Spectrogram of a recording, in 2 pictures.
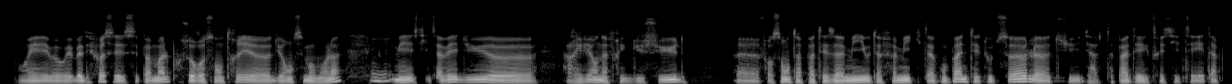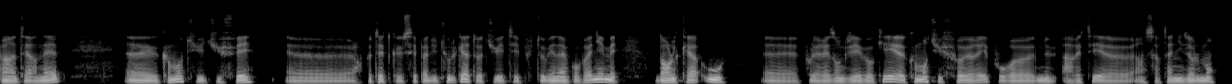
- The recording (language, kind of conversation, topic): French, podcast, Qu’est-ce qui aide le plus à ne plus se sentir isolé ?
- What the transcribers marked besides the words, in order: static; other background noise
